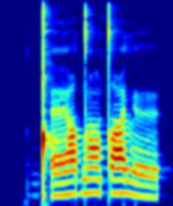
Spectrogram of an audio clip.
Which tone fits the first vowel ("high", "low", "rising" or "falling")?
rising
